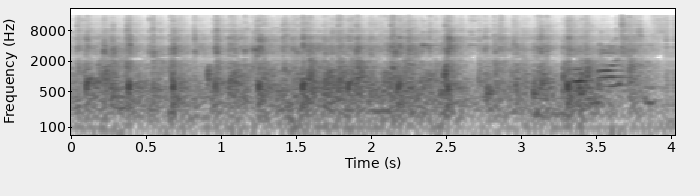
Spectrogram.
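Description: Audience applauding, many hands clapping, with voices among the clapping.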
